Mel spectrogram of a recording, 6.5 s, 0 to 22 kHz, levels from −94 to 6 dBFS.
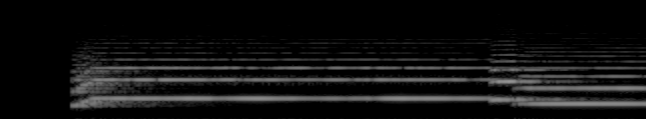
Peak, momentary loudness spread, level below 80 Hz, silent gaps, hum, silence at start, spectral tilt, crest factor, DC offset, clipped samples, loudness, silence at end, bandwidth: -30 dBFS; 6 LU; under -90 dBFS; none; none; 0.7 s; 1.5 dB/octave; 14 dB; under 0.1%; under 0.1%; -44 LUFS; 0 s; 15 kHz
